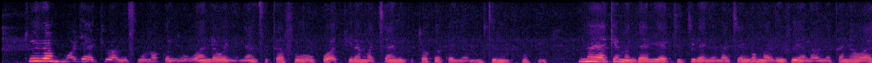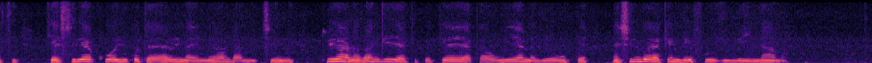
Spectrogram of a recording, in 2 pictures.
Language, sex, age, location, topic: Swahili, female, 36-49, Nairobi, government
